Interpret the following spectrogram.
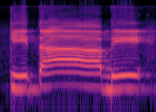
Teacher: তায়ের মধ্যে এক আলিফ টান দিব, হরফের উপর খাড়া চিহ্ন, হরফ এক আলিফ টেনে পড়তে হয়।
